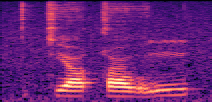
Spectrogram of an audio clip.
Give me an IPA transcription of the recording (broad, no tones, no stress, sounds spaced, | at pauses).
kʲ ɑ q ʊ ɲ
